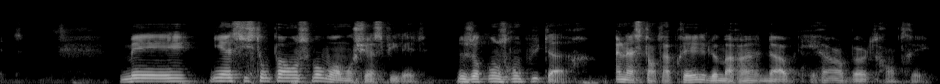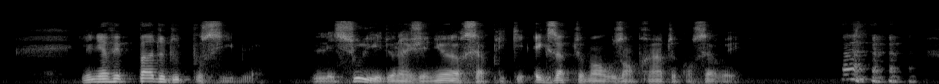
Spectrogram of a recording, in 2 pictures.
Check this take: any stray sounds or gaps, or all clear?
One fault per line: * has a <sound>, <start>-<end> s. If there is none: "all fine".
* has a laugh, 17.8-18.6 s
